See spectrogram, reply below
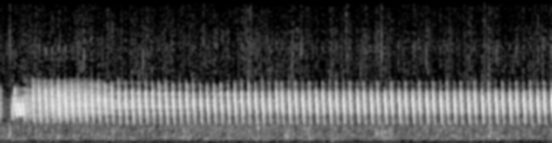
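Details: Bar-winged prinia song meant to provoke rival singing: a sharp opening note leading straight into a sustained, rapid, high trill of steady buzzy pulses.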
